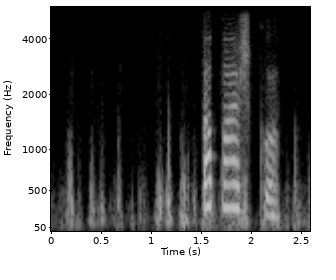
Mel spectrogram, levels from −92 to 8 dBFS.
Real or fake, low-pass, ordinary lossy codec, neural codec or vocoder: fake; 5.4 kHz; Opus, 32 kbps; vocoder, 44.1 kHz, 128 mel bands, Pupu-Vocoder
